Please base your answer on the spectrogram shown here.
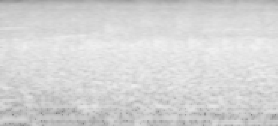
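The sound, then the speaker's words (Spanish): Loud, dense applause from a church audience: a continuous wash of many hands clapping at a steady level, with no voices standing out. “¿Qué tal si les damos otra vez otro aplauso?”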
